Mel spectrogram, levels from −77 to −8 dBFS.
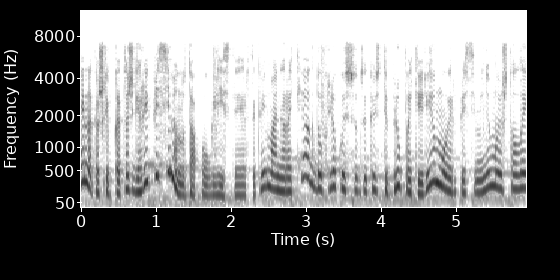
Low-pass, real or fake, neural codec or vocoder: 7.2 kHz; fake; codec, 16 kHz, 8 kbps, FunCodec, trained on LibriTTS, 25 frames a second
